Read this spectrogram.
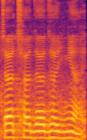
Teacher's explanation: च छ ज झ ञ इसका उच्चारण स्थान तालु है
